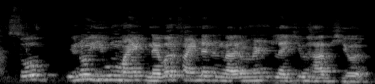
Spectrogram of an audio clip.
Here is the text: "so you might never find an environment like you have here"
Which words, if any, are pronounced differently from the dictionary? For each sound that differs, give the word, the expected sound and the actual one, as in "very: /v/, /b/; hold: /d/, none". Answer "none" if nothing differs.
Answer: none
